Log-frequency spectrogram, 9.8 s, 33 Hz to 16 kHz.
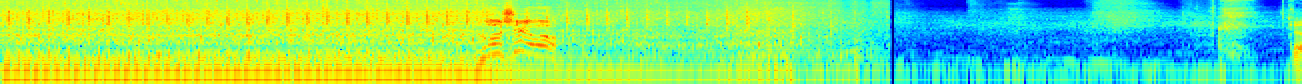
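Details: Diesel D4CB engine after break-in (run-in): steady metallic knock about three per second through the idle before the engine shuts off; cause suspected, not confirmed.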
